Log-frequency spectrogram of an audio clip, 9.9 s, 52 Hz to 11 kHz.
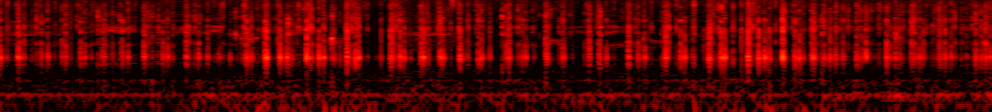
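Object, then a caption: Round plastic cosmetic jar. Fingertips quickly tap and grip all around a round, hand-sized plastic shea butter tub with a label, seemingly full. A rapid, dense stream of quiet, short, dry clicks and taps carries a hollow plastic tone around 700 Hz over a faint low hum.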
